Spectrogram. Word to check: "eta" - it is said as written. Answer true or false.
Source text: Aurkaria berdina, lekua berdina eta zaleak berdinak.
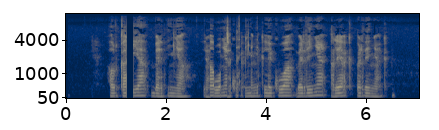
false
